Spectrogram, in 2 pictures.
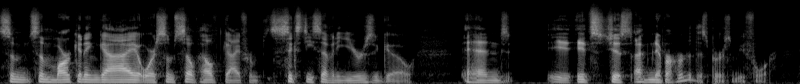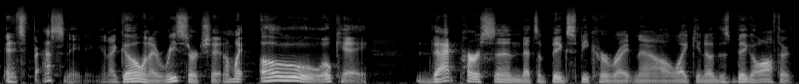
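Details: Adult man speaking; no speech disorder.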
